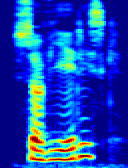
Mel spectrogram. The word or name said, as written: sovjetisk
